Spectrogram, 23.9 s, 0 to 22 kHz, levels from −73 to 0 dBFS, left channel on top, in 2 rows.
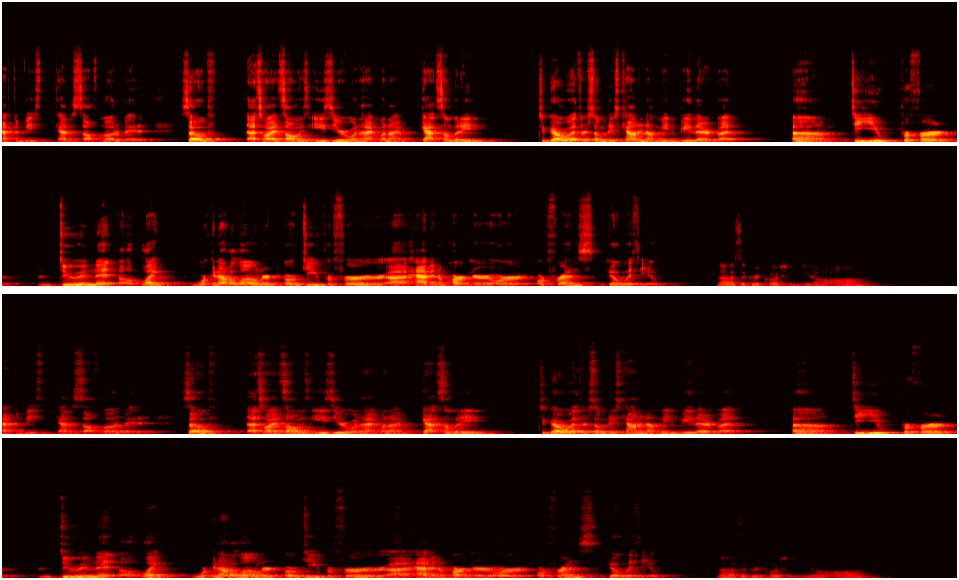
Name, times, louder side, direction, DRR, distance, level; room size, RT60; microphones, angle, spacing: voice 1, 0.0-1.8 2.3-2.7 3.1-6.0 6.7-9.2 9.9-11.9 12.4-14.0 14.3-20.2, left 3 dB, 80° left, 7 dB, 0.7 m, -30 dB
voice 2, 20.9-22.9, left 2 dB, 45° left, 8 dB, 0.4 m, -43 dB
7.6 x 2.8 x 4.6 m, 0.93 s
head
